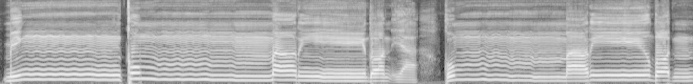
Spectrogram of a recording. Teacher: Ingat rumusnya, jika mim sukun yang diingat adalah huruf yang dengung, yaitu mim bertemu ba, mim bertemu mim. Di sini mim sukun bertemu mim, maka dibaca dengung.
